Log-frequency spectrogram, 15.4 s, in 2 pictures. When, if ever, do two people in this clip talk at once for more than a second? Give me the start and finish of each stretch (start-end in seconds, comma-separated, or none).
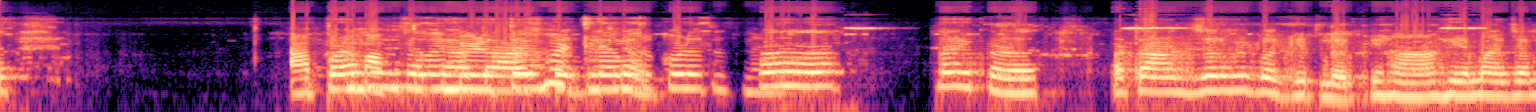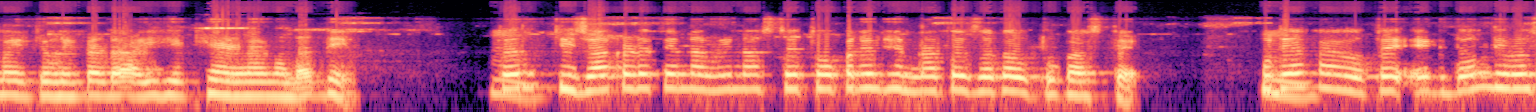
1.6-3.2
